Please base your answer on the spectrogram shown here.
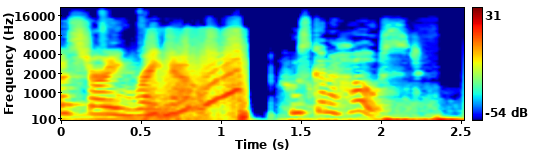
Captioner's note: record scratch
